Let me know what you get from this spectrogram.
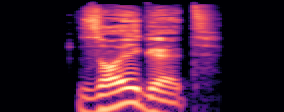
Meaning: second-person plural subjunctive I of säugen
- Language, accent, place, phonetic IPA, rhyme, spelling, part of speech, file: German, Germany, Berlin, [ˈzɔɪ̯ɡət], -ɔɪ̯ɡət, säuget, verb, De-säuget.ogg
